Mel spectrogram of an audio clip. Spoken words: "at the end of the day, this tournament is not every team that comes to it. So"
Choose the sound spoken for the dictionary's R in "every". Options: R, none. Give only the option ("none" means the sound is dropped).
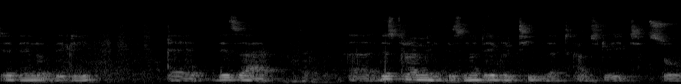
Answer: R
